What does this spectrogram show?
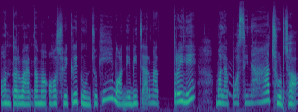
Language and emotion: Nepali, fearful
